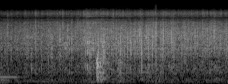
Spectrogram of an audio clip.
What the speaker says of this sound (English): And any extra fat, just straight into the pot.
